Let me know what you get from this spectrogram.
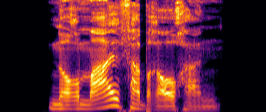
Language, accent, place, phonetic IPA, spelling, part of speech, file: German, Germany, Berlin, [nɔʁˈmaːlfɛɐ̯ˌbʁaʊ̯xɐn], Normalverbrauchern, noun, De-Normalverbrauchern.ogg
- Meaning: dative plural of Ottonormalverbraucher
